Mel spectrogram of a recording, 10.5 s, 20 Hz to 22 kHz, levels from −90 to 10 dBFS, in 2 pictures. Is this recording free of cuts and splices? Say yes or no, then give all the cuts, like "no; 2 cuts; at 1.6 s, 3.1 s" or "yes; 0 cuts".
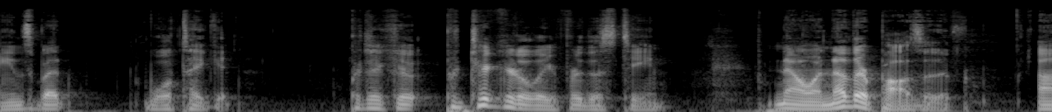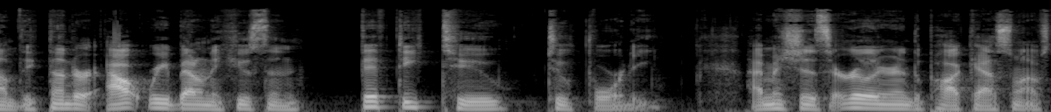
yes; 0 cuts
